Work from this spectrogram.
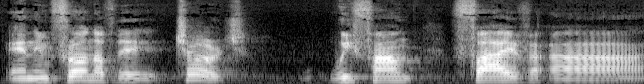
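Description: A middle-aged man whose first language is Spanish talks through his church work in halting, searching English. His voice is very bright and forceful. He stops often to find the next word. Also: fairly high pitch, expressive, clean tone. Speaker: church planting catalyst. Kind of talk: guest sharing ministry stories.

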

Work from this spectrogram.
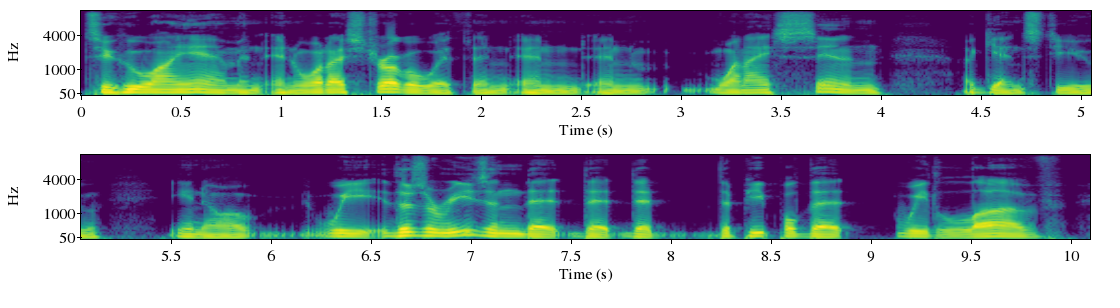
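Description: Man, very low pitch, loud carrying voice, rambling with fillers, dry close sound. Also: measured pace, few pauses, smooth, no echo. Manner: rambling, many fillers and restarts. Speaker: pastor and podcast co-host. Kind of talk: casual conversation. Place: small home studio.

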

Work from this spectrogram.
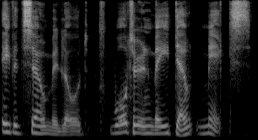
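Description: A man's voice: a little high, fairly even intonation, slow, gravelly, mellow, pitched above the performer's own voice, exaggerated voice. A man voicing a timid young working-class woman who talks sheepishly. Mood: nervous.

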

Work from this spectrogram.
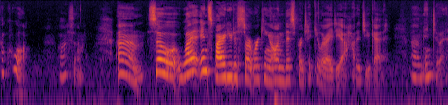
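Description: Woman interviewer, upbeat and curious, high voice with vocal fry. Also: expressive, measured pace. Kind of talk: casual interview questions.

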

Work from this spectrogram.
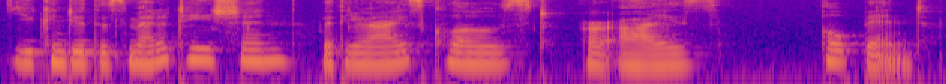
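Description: Female meditation host: low-pitched, relaxed tone, soothing delivery in short, spaced phrases. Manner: soothing, unhurried, pausing between short phrases. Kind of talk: slow guided meditation.

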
